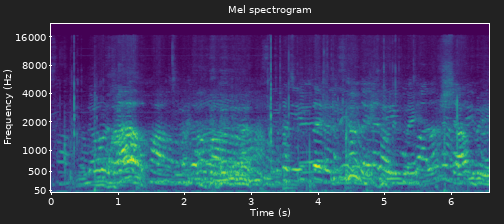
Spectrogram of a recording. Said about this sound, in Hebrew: כי אני, אני שומע אוקיי. הרבה קולות וזה, אני ממש לא נעים לי.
